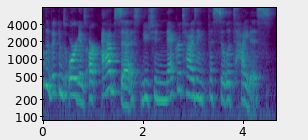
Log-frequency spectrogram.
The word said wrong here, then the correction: fasciitis: I think I'm saying that right. Uh, uh, fasciitis. – Fasci- fasciitis, that's right.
